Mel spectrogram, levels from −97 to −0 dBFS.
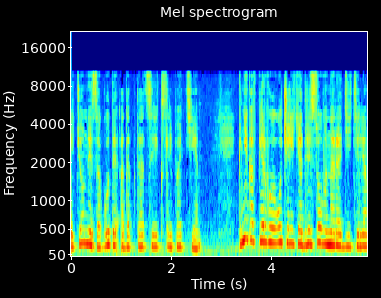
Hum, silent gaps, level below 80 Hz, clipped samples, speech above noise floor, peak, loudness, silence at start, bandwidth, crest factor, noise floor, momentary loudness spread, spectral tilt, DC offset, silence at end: none; none; -62 dBFS; under 0.1%; 23 dB; -6 dBFS; -20 LUFS; 0 s; 10.5 kHz; 14 dB; -42 dBFS; 10 LU; -5 dB/octave; under 0.1%; 0 s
